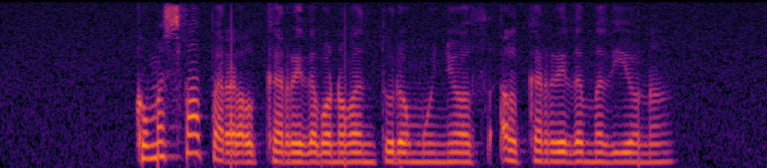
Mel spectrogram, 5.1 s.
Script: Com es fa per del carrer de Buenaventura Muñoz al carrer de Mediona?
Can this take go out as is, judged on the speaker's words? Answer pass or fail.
pass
